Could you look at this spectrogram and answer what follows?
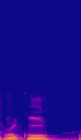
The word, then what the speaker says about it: Roku: And why are you saying Roku weird? – It's Roku. – Roku. – That's how you say it.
